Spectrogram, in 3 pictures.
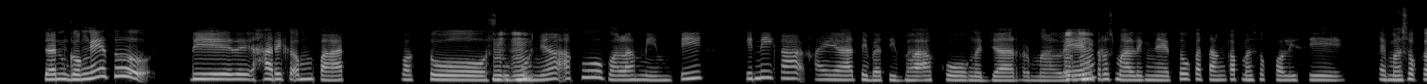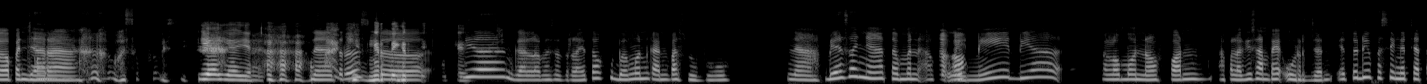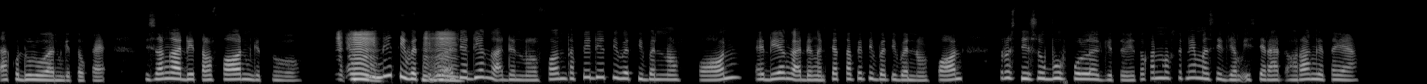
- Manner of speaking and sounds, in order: tapping; chuckle; laughing while speaking: "Masuk polisi"; laugh; laughing while speaking: "iya"; in English: "nge-chat"; in English: "nge-chat"
- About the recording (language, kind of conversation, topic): Indonesian, podcast, Bagaimana cara Anda melatih intuisi dalam kehidupan sehari-hari?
